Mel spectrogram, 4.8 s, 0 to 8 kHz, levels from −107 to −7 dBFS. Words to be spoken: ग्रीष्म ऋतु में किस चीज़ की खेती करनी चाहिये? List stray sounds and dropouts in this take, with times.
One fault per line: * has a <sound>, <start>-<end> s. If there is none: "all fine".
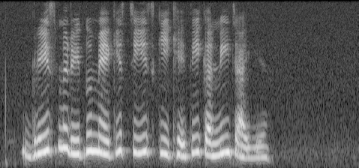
all fine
